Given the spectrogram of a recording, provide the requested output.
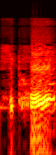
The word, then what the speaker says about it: Sequoia: We've got from Champlin, looks like Sequoia. If I'm pronouncing that wrong, I apologize. No, you're pronouncing it correctly.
